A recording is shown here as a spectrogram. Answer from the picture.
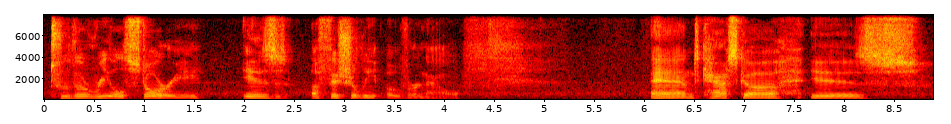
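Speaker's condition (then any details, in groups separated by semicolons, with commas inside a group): No condition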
